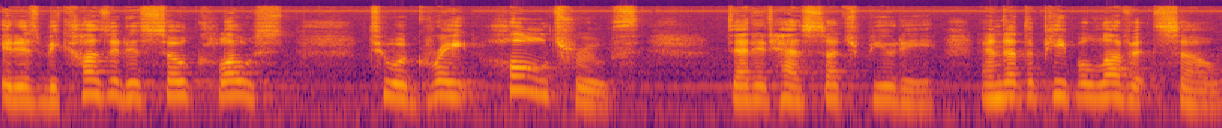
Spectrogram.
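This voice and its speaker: A woman puts on a character voice, soft-spoken and rumbling, with a fairly low pitch. She keeps a moderate pace against clear background noise. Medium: read story. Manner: slow, gentle, wise.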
